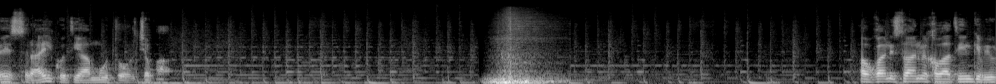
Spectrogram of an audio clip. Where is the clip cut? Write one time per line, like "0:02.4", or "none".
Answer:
none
